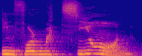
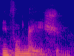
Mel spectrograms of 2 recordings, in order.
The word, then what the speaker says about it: Information: A combination between T-I-O-N, it should be like Zion pronounced. Zion. Die Information. Okay? We don't say anymore information.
